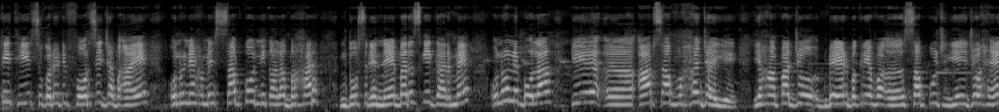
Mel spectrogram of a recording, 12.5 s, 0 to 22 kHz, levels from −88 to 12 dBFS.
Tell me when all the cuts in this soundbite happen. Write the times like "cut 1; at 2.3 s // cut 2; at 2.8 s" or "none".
none

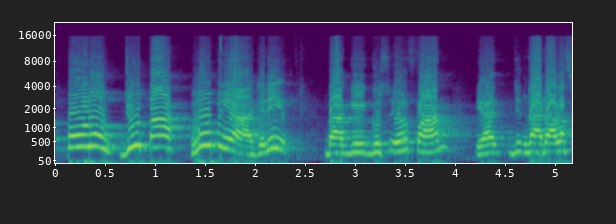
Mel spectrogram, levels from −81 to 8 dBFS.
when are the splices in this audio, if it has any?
none

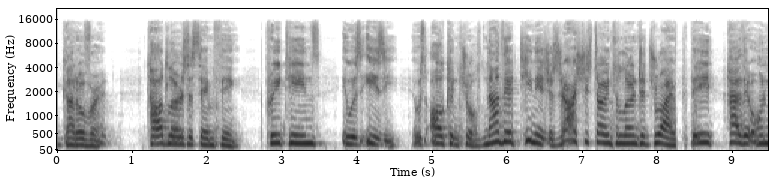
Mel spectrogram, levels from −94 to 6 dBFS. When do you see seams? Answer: cut 1; at 8.2 s

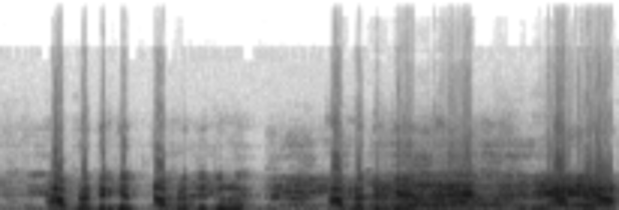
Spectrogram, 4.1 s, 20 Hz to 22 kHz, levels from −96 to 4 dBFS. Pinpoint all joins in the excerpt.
none

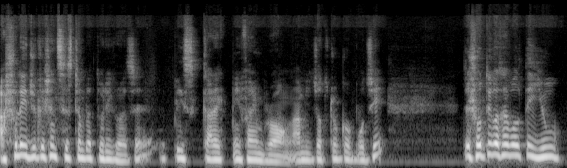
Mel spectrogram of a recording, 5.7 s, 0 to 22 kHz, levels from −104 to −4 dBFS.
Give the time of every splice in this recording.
none

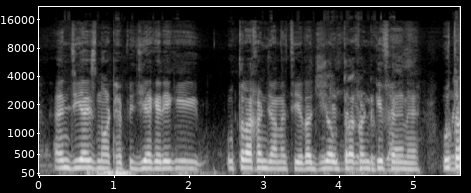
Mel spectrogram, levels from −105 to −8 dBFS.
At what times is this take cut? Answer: none

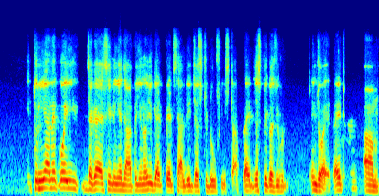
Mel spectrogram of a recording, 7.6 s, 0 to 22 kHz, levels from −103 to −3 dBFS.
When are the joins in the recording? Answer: none

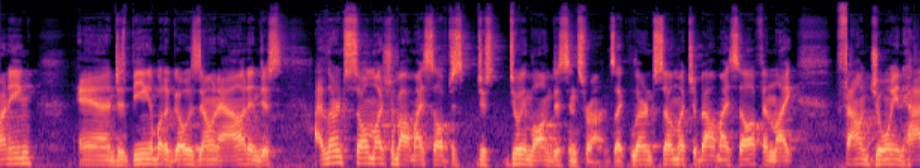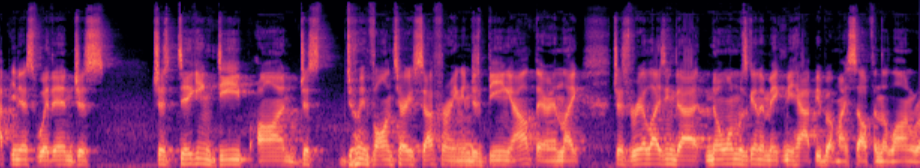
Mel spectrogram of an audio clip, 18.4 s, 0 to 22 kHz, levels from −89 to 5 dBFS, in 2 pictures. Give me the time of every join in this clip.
none

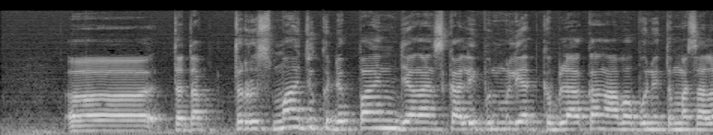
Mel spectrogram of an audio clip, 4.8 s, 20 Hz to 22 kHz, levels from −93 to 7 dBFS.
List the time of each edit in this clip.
none

